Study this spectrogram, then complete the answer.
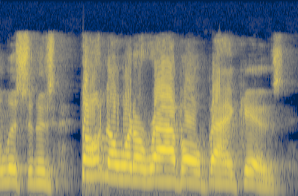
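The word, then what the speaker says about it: Rabobank: don't know what a rabbo bank is maybe they thought i'm mispronouncing it and i'm saying robert bank but no it's a dutch joint over there another one of the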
